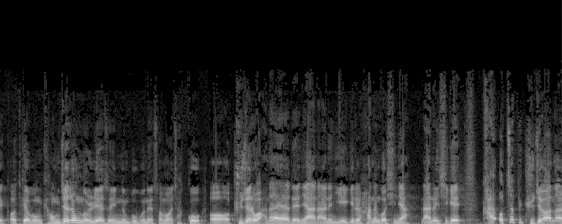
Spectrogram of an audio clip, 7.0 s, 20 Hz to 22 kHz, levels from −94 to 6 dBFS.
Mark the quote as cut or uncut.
cut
